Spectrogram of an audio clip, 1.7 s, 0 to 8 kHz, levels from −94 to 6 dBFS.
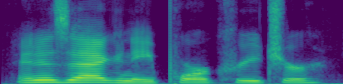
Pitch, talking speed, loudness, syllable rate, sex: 185 Hz, 175 wpm, -18 LUFS, 5.8 syllables/s, female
